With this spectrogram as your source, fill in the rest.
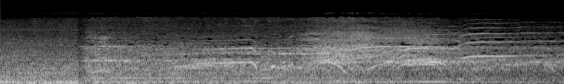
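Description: Riders scream excitedly on a fairground ride.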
